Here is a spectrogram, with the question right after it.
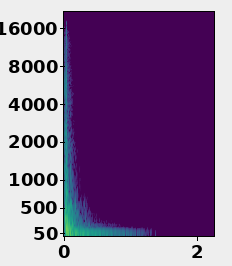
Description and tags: Knocking, tapping, and hitting closed wooden door. Recorded on Zoom ZH1, denoised with iZotope RX.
